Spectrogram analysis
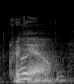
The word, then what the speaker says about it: Crickhowell: Crickhowell. No, it's over there. That's how you pronounce it.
